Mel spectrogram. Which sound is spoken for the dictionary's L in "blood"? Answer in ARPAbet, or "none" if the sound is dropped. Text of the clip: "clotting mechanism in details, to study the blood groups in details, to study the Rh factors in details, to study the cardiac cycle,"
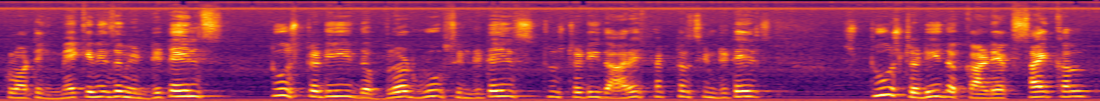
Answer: L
